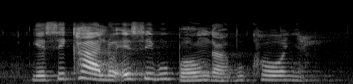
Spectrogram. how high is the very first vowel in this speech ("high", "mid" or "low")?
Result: mid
